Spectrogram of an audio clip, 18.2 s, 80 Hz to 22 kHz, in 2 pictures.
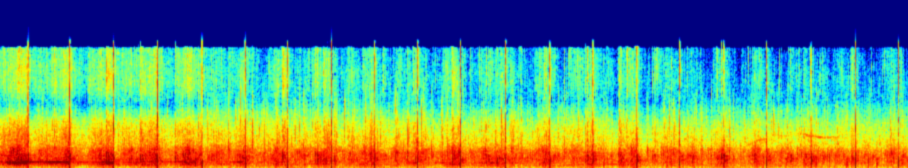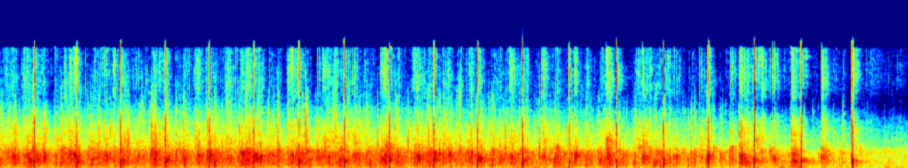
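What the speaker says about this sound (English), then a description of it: "join me in a big, heartfelt, collective round of applause" An audience at a 2023 commencement ceremony gives a long, sustained round of applause, many hands clapping steadily and evenly for a while before thinning out at the end.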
